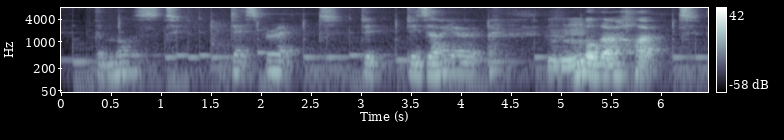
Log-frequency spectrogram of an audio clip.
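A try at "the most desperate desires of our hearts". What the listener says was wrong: Hearts. Not heart. Hearts. It doesn't have the T. He kind of softens it. It kind of tapers off at the end.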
